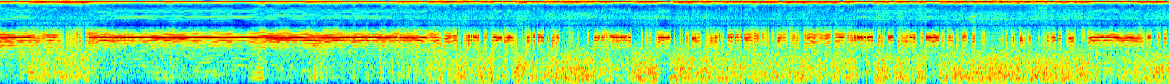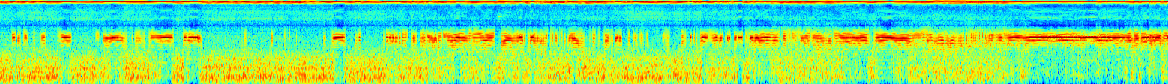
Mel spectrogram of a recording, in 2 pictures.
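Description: Automatic ultrasonic glove making machine running: a loud, steady mechanical din with a high whine, broken by irregular knocks from its working stations.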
